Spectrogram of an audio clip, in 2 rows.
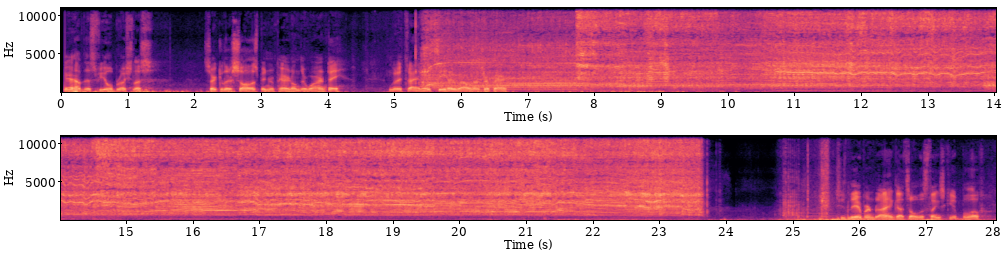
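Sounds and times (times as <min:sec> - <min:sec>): circular saw cutting wood: 0:05.3 - 0:23.8.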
